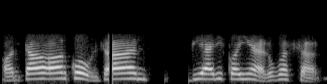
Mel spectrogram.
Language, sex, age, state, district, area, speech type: Nepali, female, 30-45, West Bengal, Darjeeling, rural, conversation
